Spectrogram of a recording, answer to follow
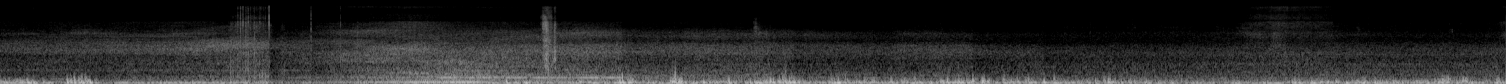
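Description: Wind buffeting the microphone outdoors, with an engine humming steadily for a few seconds in the middle and a couple of sharp clicks.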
